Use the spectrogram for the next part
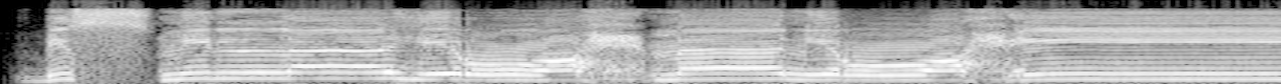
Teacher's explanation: جب اس کی حرکت پڑھیں گے تو اب 1 الف کی مقدار میں کھینچیں گے. جب وقف کریں گے تو اب سکون عارض پیدا ہو گیا، لہذا اب مد عارض ہوگی. اس کو 1 الف سے زائد اب کھینچ سکتے ہیں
